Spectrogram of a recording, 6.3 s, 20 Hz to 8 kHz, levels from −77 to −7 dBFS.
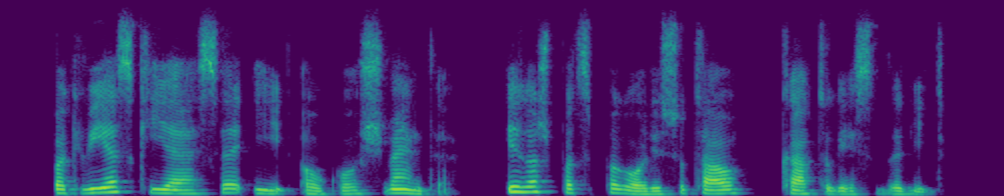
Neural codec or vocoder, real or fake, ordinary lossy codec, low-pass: none; real; Opus, 24 kbps; 7.2 kHz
